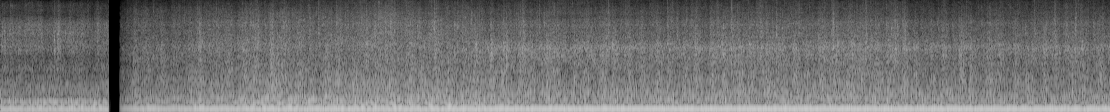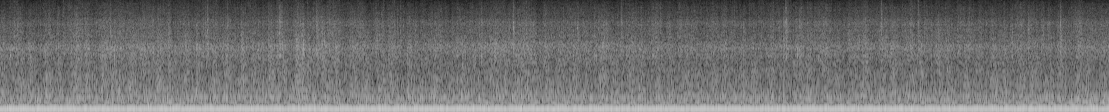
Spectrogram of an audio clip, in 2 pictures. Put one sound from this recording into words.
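Peanuts rattle and patter as they pour onto a metal tray.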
